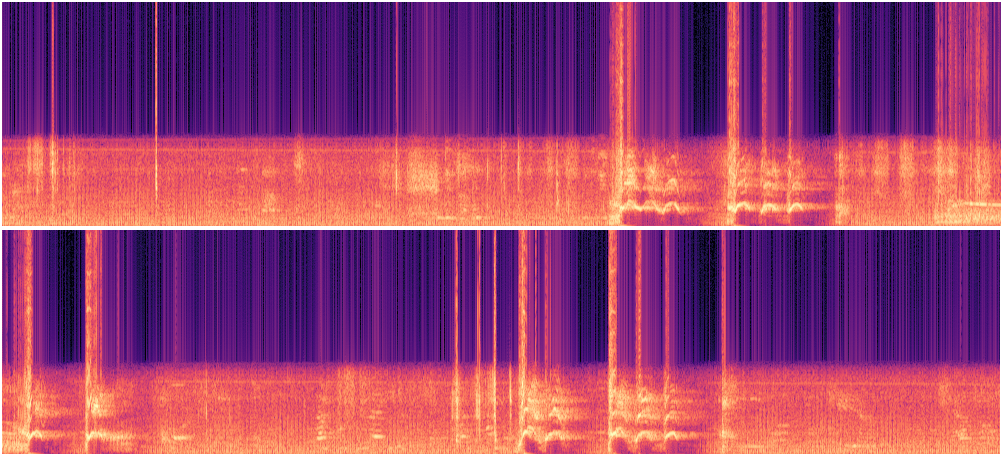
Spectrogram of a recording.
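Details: Twelve-week-old Miniature English Bull Terrier puppy squaring up to a running hoover, giving short, sharp barks and yips in bursts over the steady droning roar of the vacuum cleaner.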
